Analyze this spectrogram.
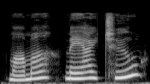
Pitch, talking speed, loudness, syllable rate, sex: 295 Hz, 160 wpm, -13 LUFS, 4.4 syllables/s, female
